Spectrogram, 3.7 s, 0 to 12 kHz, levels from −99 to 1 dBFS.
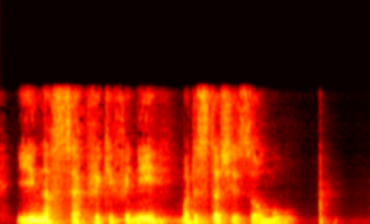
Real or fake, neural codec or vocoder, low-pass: fake; codec, 16 kHz, 0.4 kbps, LongCat-Audio-Codec; 7.2 kHz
